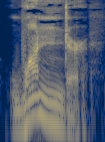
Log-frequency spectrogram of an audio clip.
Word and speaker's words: wonder: Wonder. To ask oneself, right? I was just wondering. Wonder. Sounds like the word one. And the other's wan.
